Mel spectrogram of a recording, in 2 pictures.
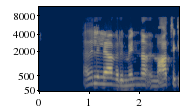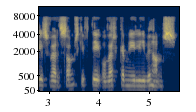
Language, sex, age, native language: Icelandic, female, 40-49, Icelandic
